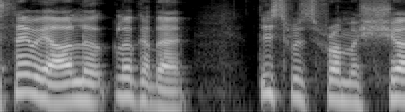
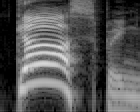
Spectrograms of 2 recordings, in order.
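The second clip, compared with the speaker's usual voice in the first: hammed-up emphasis; 10 semitones higher, 11 dB louder than usual. Real, not acted. Host dying for tea.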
